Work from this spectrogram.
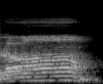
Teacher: आप भी बोल के देखिए राम, तो रा पर ज्यादा जोर पड़ रहा है और ज्यादा जो है लंबा स्वर भी खिंचाता है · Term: वर्ण बलाघात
